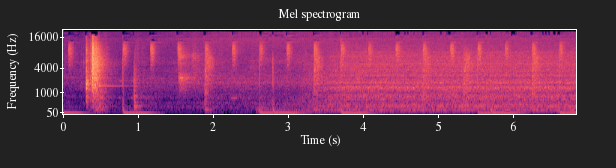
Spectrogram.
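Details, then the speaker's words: Vaillant gas water heater with flow turbine diagnosed seized and faulty, not spinning on hot-water demand: a few clicks then steady low hum and even whir as the fan runs normally. "so you can hear the fan is running so inside this appliance all there is is a fan gas valve obviously a flow turbine and a little pcb to recognize"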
